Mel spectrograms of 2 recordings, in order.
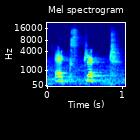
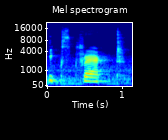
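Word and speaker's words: extract: अब यहाँ पर इसकी प्रोनाउंसिएशन रहेगी एक्सट्रैक्ट, एक्सट्रैक्ट, ट्रैक्ट को हम लंबा बोल रहे हैं, तो इसकी जो है यहाँ पे स्ट्रेस रहेगा सेकंड वाले सिलेबल पर।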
